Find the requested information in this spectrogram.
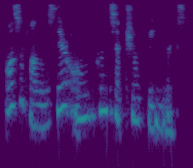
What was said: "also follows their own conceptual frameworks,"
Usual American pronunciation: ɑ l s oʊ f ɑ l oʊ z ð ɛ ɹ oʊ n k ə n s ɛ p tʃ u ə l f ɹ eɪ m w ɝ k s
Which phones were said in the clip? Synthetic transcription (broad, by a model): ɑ l s oʊ f ɑ l oʊ z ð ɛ ɹ oʊ n k ə n s ɛ p tʃ u ə l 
